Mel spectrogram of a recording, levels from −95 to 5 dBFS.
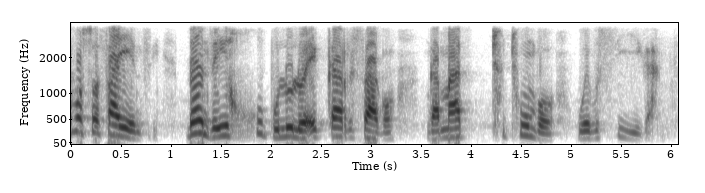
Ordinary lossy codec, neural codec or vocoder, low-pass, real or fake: AAC, 32 kbps; none; 3.6 kHz; real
